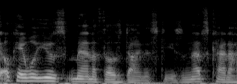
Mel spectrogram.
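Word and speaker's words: Manetho: by the name of manatho monaetho some people say my teacher always said mana though but now i'm seeing manatho may be the right way to say it but anyway he lived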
